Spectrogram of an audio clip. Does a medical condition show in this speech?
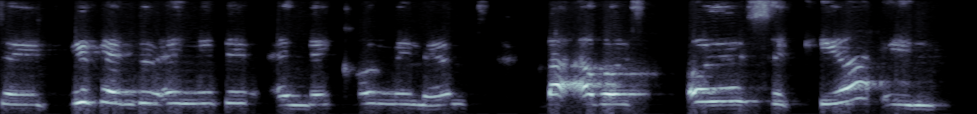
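Yes: cerebral palsy; other children thought talking different in childhood.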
